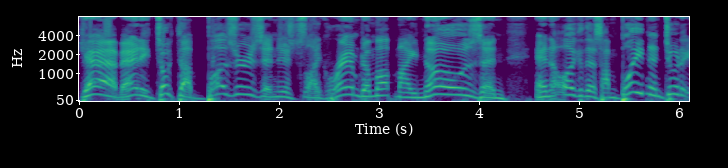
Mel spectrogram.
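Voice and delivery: put-on yelling voice. Retelling how an angry colleague came out: imitating someone yelling. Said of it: "why are you yelling at me".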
